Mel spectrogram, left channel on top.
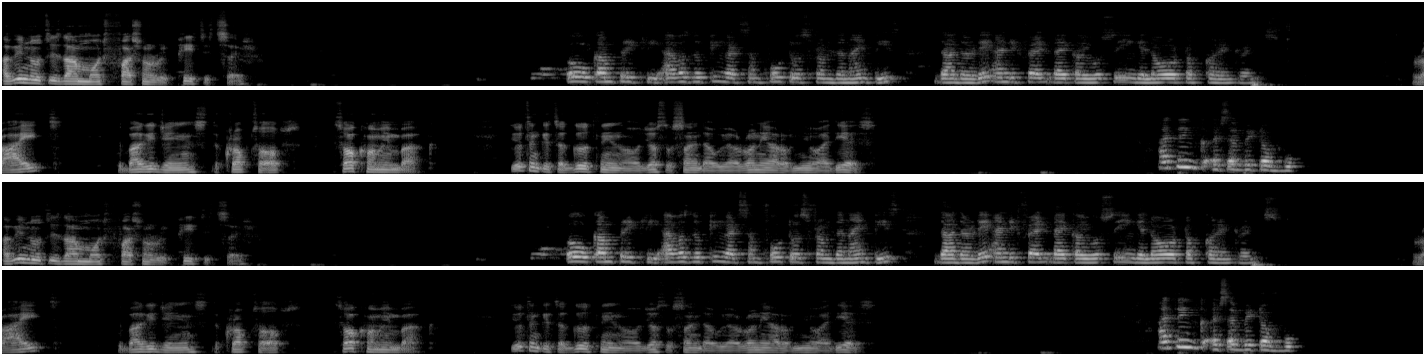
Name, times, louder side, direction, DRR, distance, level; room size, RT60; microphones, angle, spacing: voice 1, 0.0-2.5 14.1-14.8 15.4-17.2 17.5-18.4 19.3-22.9, left 4 dB, 30° left, 0.4 m, -32 dB
voice 2, 5.3-12.7 25.8-27.1, right 1 dB, 80° right, 1.8 m, -28 dB
5.8 x 2.4 x 3.1 m
head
